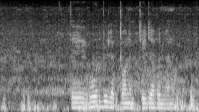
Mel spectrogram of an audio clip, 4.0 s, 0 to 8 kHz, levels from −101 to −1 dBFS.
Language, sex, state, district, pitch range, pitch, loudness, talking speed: Punjabi, male, Punjab, Kapurthala, 115-135 Hz, 125 Hz, -16 LUFS, 105 wpm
